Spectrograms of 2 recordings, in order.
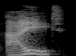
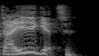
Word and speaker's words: Aight: I'm Count Aiget. No, you're Count Ait. Aiget. He's pronouncing A-I-G-H-T as it really, you know, looks. Aiget. No, it's Ait. Like, everything's all right. Like, everything's Ait.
